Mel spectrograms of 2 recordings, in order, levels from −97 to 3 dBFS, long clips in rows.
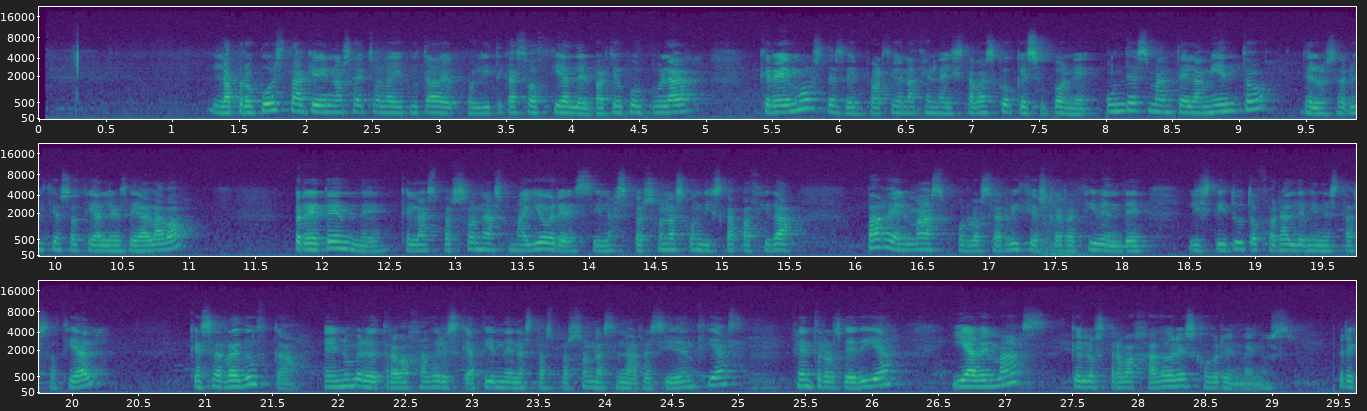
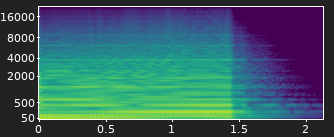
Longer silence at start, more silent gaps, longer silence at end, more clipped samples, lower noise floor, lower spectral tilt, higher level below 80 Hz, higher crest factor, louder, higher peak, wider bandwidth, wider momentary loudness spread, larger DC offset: about the same, 0.05 s vs 0 s; neither; second, 0 s vs 0.55 s; neither; first, -62 dBFS vs -49 dBFS; second, -4 dB/octave vs -6.5 dB/octave; second, -68 dBFS vs -20 dBFS; first, 24 dB vs 12 dB; second, -36 LUFS vs -13 LUFS; second, -14 dBFS vs 0 dBFS; first, 20 kHz vs 11.5 kHz; first, 9 LU vs 3 LU; neither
